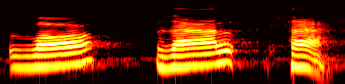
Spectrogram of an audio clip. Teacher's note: জিহ্বার আগা বের করে সামনের উপরে দুই দাঁতের আগার সঙ্গে লাগায়ে এই তিনটা হরফ উচ্চারণ হবে।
